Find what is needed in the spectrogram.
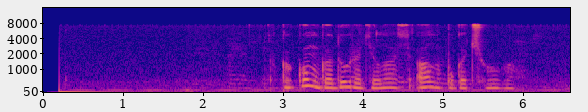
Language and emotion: Russian, sad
